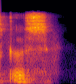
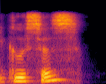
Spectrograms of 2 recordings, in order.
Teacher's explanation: He forgets the plural Z sound at the end. He just says goose.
